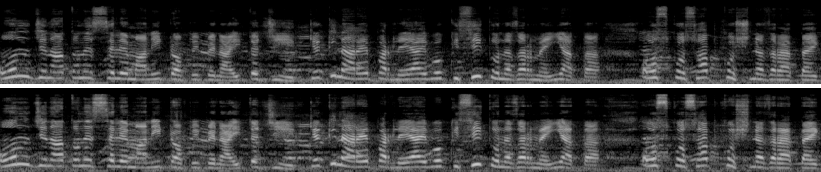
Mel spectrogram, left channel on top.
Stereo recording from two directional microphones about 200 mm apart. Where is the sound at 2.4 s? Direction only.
15° left (ahead or behind).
